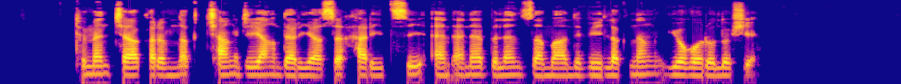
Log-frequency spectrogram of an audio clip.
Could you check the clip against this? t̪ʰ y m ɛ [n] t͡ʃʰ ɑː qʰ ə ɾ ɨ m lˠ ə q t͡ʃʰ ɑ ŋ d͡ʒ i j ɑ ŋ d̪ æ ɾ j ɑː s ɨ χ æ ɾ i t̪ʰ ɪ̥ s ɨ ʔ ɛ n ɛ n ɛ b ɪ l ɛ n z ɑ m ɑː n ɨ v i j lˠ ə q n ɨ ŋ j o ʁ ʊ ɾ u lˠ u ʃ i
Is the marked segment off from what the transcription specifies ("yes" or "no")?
no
